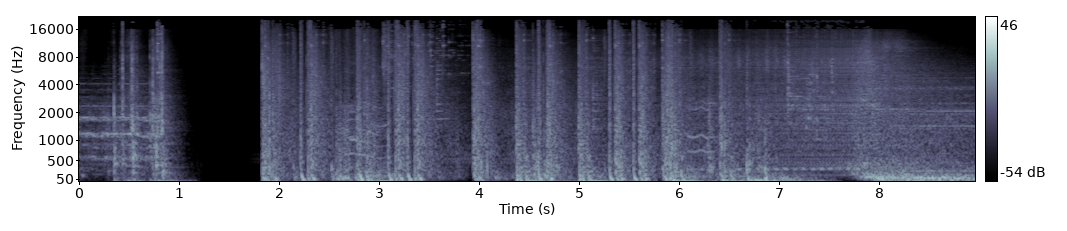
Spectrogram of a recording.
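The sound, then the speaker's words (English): A rapid, chaotic exchange of gunfire in a shootout, with loud sharp shots cracking in dense bursts after a brief silence, then a lingering ringing rumble as the shooting tails off. “The smell of gunshot residue hangs thick in the air.”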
